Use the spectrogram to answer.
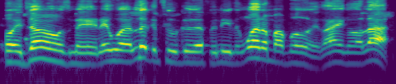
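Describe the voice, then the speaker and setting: Blunt, slangy podcast co-host. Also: male voice, a little high, brisk, no room sound. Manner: blunt, slangy, swears freely. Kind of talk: casual chat.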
